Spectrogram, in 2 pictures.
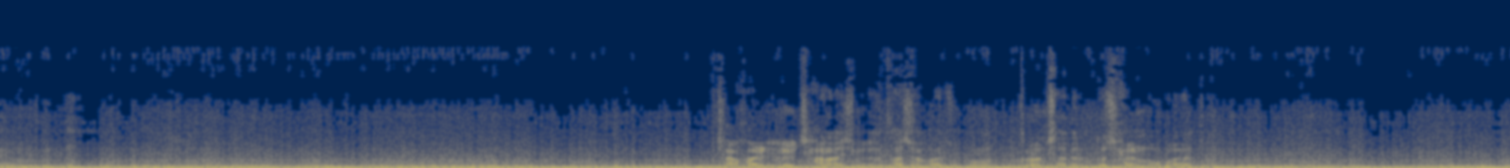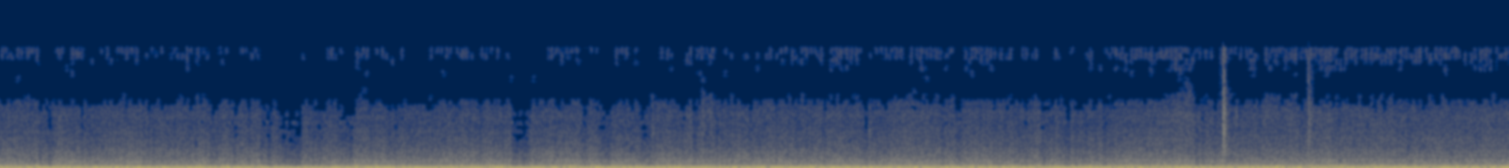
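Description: A car engine hums steadily with road rumble from inside the cabin.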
